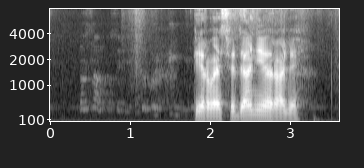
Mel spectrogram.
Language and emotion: Russian, neutral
